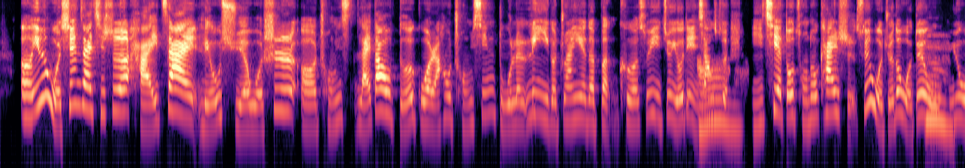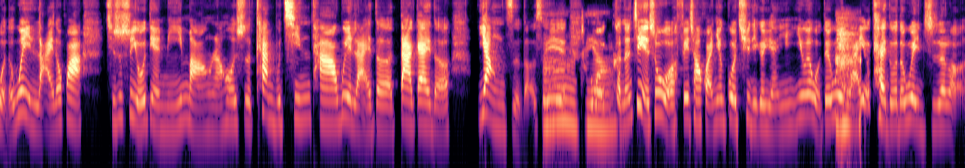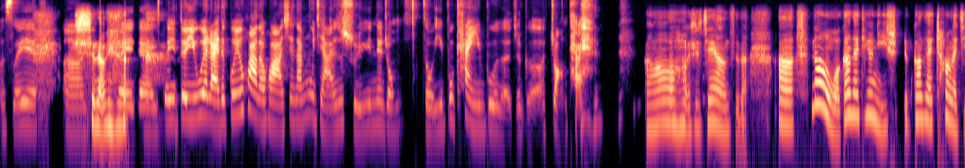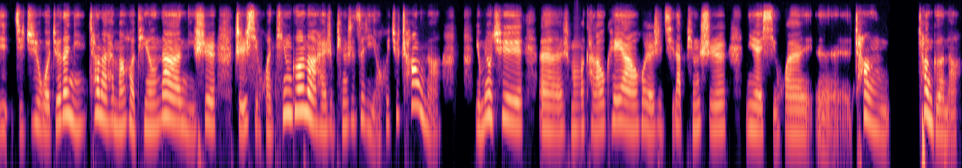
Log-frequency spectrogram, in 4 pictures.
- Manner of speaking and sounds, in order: joyful: "太多的未知了"; laugh; chuckle; laughing while speaking: "试两 遍"; lip smack; laughing while speaking: "状态"; chuckle; joyful: "哦，是这样子的"; other background noise
- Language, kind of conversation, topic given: Chinese, podcast, 有没有那么一首歌，一听就把你带回过去？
